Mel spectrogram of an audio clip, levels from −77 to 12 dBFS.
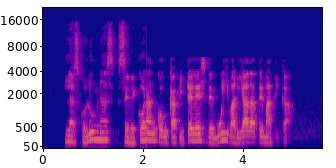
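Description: At 2.08 s, right after "columnas se", the sound changes character abruptly and stays that way to the end. This is most likely an input switched to a poorer device. There is no gap at the change, but from that point nothing remains above 5.6 kHz, so the speech turns duller and boxier. The level steps by roughly 5 dB, and a new background noise floor appears, sitting roughly 35 dB below the speech.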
